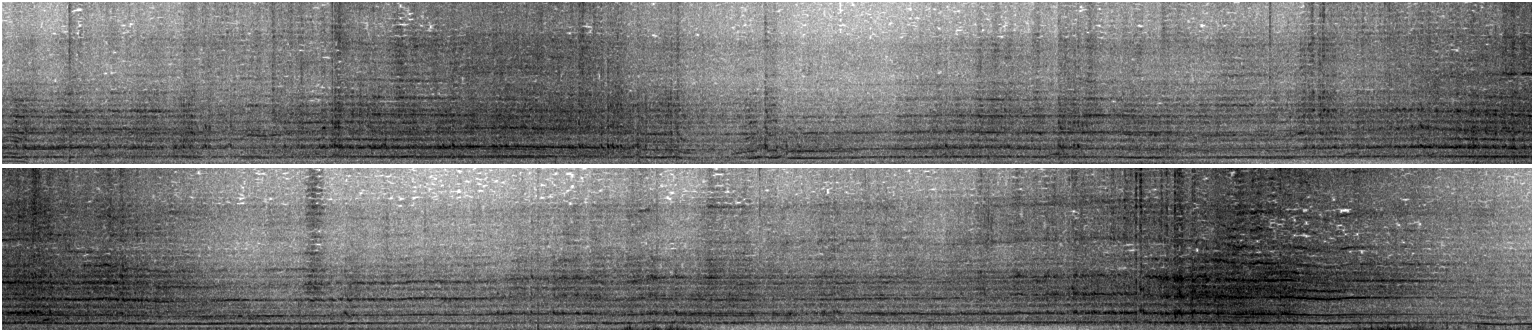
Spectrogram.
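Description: Radio-controlled speedboat running fast on the water: a steady high-pitched motor whine that wavers a little in pitch. It grows louder twice, about halfway through and again near the end, with a spray-like hiss each time.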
